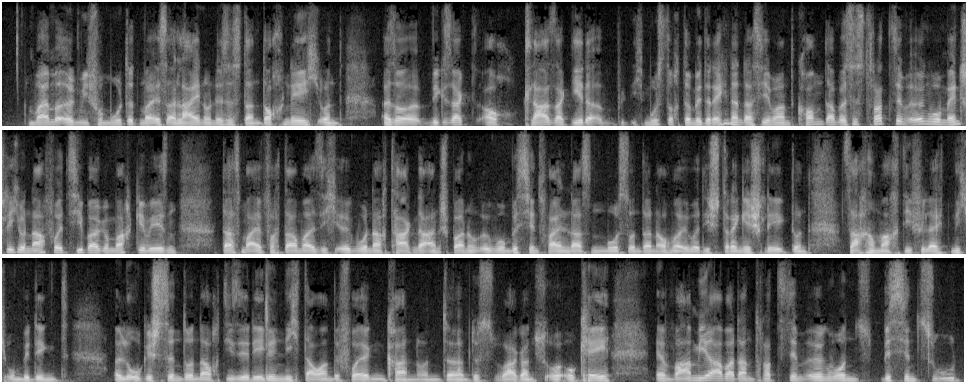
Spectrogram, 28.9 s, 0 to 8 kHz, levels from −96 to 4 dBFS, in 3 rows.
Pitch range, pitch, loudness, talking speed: 110-125 Hz, 115 Hz, -19 LUFS, 200 wpm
